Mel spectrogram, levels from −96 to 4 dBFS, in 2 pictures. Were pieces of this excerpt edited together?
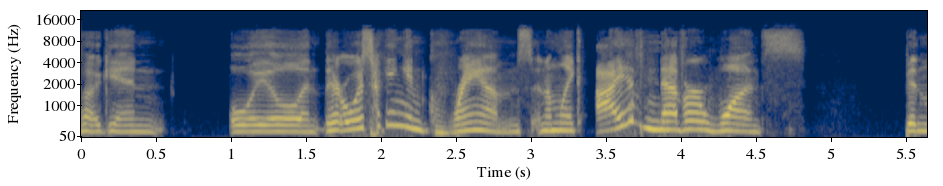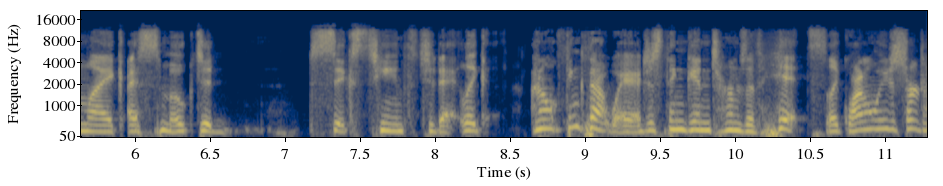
no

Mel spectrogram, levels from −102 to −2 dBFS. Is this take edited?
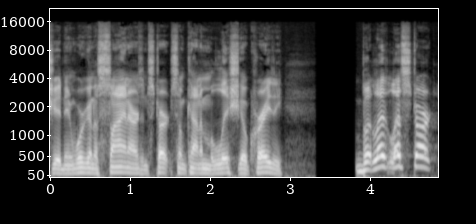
yes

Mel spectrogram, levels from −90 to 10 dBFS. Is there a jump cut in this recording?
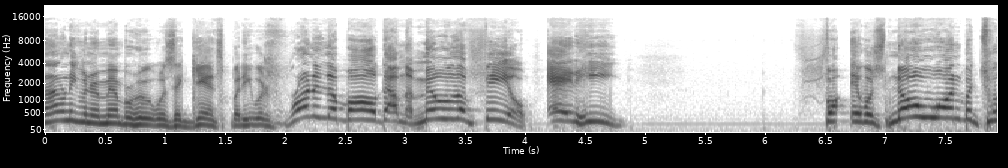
yes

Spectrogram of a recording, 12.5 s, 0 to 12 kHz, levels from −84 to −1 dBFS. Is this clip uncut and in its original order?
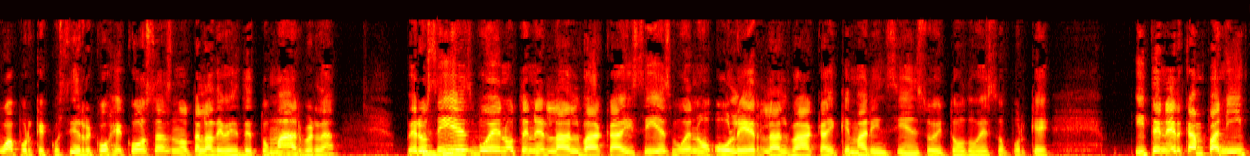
yes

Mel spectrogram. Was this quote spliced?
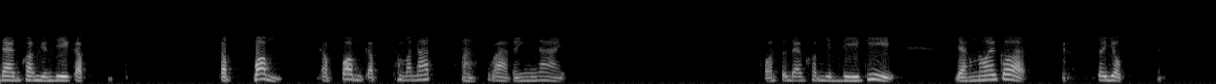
yes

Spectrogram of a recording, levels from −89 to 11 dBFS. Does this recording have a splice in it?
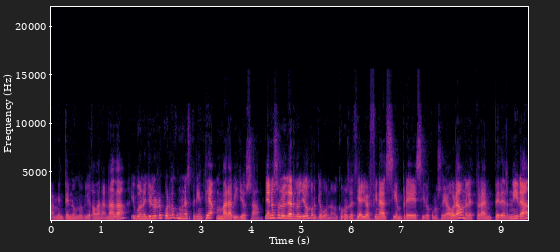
yes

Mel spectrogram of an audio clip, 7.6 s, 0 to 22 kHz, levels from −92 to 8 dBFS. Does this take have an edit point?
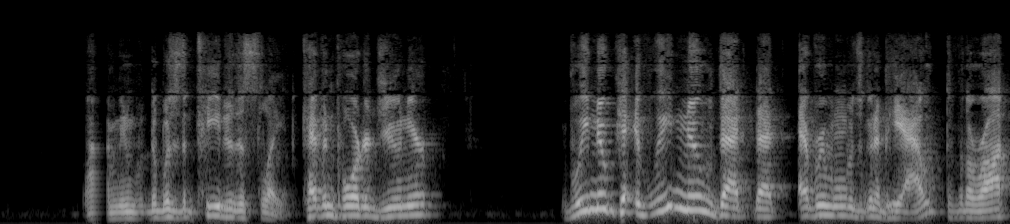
no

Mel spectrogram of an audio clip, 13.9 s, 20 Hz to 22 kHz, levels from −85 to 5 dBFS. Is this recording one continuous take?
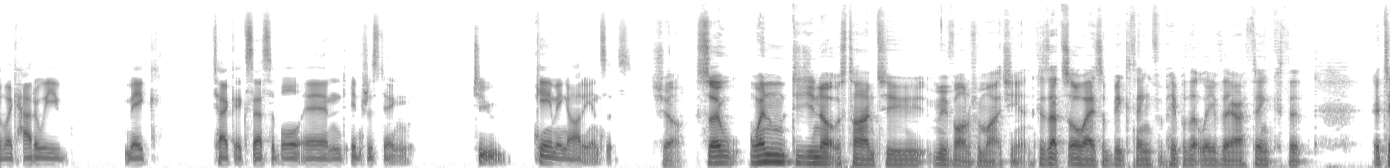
yes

